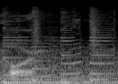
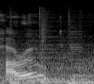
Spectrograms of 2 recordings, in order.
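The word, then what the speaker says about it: Harrow: He said, "Section, H-A-R-R-O-W, section har." I'm like, "Section haro?"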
